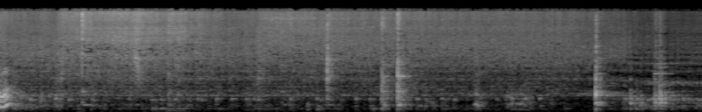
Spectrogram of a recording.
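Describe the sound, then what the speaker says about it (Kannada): A spatula stirs banana stem stir-fry with coconut and seasoning in a pan: soft scraping and rustling over a faint sizzle, with a few sharp clinks against the pan, fairly quiet and without talk. "ಇವಾಗ ಚೆನ್ನಾಗಿ ತಿರುಗಿಸ್ಬೇಕು."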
